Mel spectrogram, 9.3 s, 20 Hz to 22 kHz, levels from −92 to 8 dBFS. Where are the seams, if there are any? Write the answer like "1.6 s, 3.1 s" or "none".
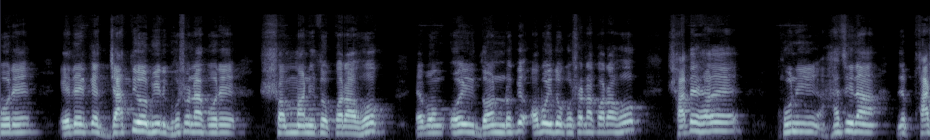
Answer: none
